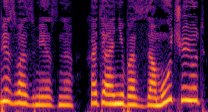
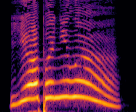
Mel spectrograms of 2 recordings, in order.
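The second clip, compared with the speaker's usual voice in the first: very high, triumphant, victorious cry; 10 semitones higher than usual. A woman answers a strange man who speaks in vague hints: triumphantly exclaiming. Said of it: "торжествующе воскликнула я".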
